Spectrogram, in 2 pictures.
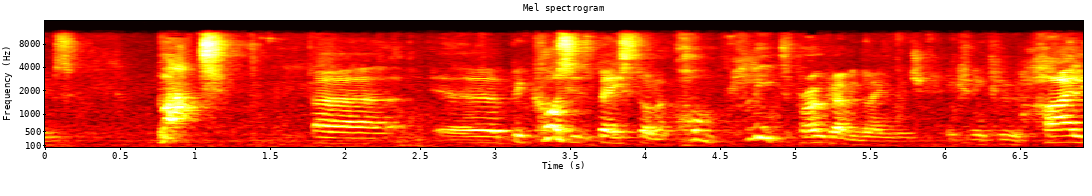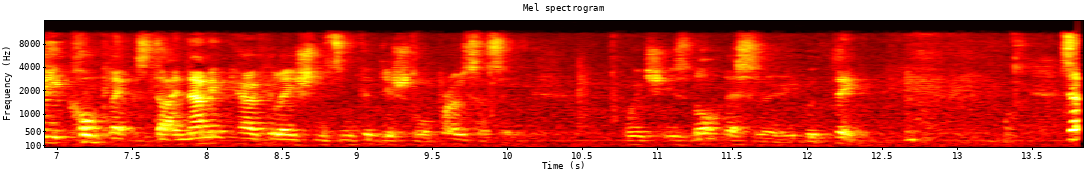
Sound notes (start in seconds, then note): none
